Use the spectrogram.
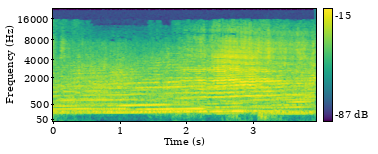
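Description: Legend race car on the New Hampshire Motor Speedway road course, its engine a steady, faint, sustained buzz heard from a distance, without speech.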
